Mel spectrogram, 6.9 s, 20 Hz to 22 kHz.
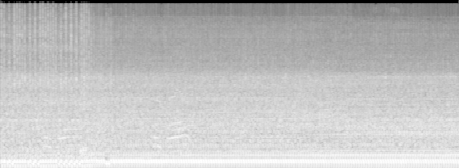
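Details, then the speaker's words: Troy-Bilt Vortex 2890 snowblower single-cylinder engine after cleaning a solidly plugged low idle jet: brief choppy catch settles within two seconds into a smooth, steady putter with no surging or hunting; low idle surge fixed. "We have fixed the issue. What do they say? You don't know what you don't know? That low idle screw was plugged solid."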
